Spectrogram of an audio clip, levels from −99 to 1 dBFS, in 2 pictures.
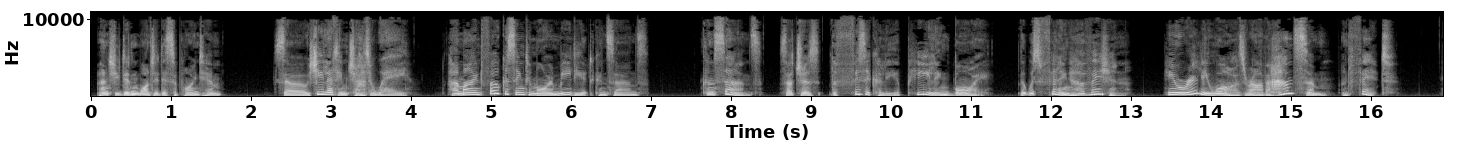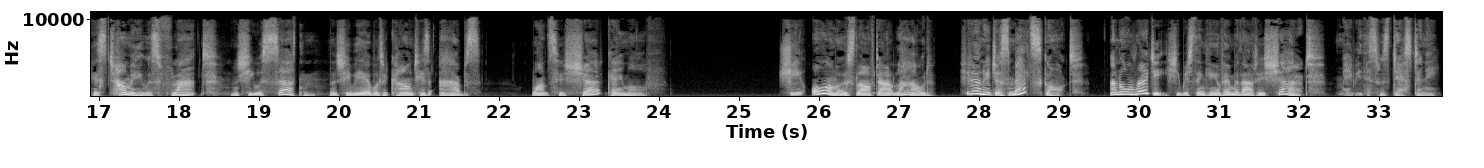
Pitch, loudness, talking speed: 145 Hz, -16 LUFS, 150 wpm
